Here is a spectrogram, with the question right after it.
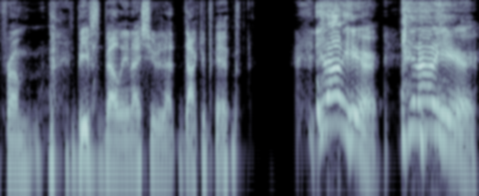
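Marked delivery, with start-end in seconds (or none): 3.9-6.0 high, half-laughing yell; shooing him off. Acted. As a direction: drive him away, playfully. Driving Doctor Pibb away.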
